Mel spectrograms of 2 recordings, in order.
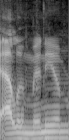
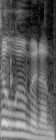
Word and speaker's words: aluminum: for me or the aluminium or whatever by the way oh it's aluminum cap don't say it like British people but it has an eye at the end is there not an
